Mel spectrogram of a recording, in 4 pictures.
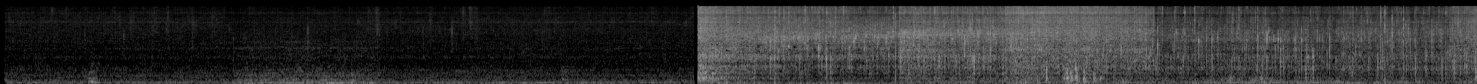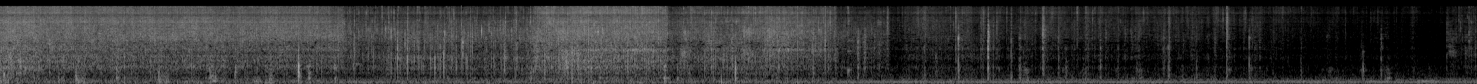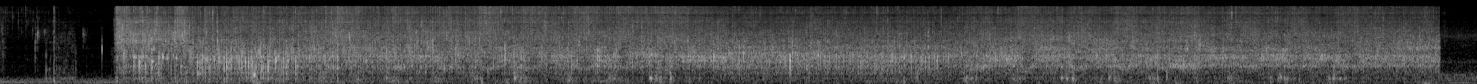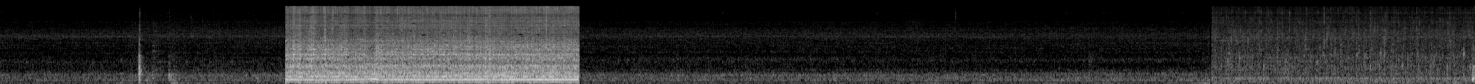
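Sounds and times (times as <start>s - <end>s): food sizzling in hot oil: 6.9s - 28.2s, 29.2s - 44.0s, 56.4s - 59.0s.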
